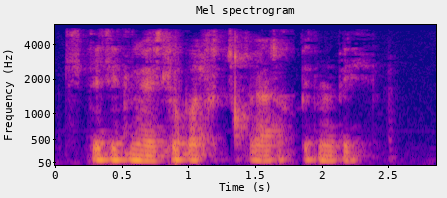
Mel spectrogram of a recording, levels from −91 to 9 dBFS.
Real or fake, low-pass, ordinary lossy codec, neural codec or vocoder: real; 5.4 kHz; AAC, 24 kbps; none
